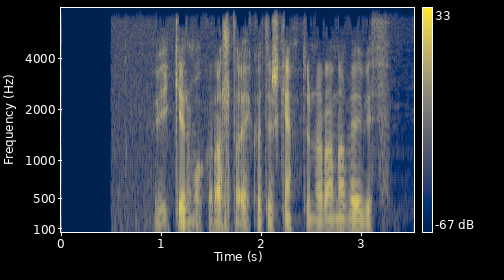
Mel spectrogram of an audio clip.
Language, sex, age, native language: Icelandic, male, 50-59, Icelandic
